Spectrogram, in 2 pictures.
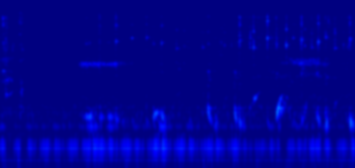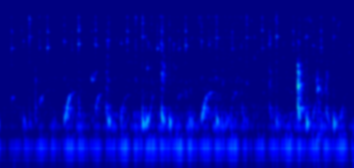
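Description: Very long blue acrylic nails tap and scratch a small clear glass jar with a gold metal screw lid that holds dark contents. The result is a quiet, rapid stream of bright clicks and clinks mixed with short rising scratchy squeaks over a faint low hum.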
